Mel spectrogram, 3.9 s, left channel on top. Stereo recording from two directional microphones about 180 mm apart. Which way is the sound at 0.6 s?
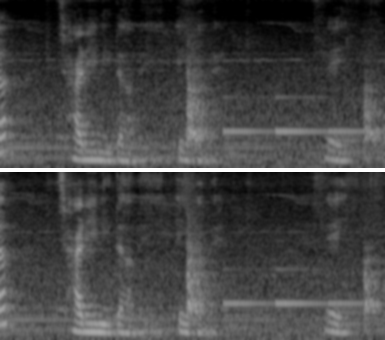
30° right (ahead or behind).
